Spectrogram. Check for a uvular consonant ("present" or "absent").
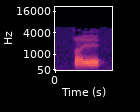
present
